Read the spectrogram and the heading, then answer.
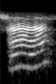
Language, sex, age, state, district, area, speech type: Odia, female, 60+, Odisha, Gajapati, rural, conversation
